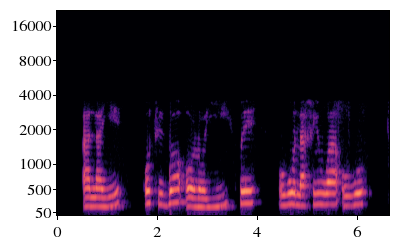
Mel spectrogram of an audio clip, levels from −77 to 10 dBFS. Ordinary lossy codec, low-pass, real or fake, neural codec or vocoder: none; 3.6 kHz; real; none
